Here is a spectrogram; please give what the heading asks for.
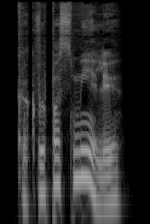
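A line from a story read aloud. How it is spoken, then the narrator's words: Barked. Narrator (Russian): рявкнула Катюша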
